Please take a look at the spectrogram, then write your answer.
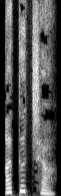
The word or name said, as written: ಅತುಚ್ಛ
